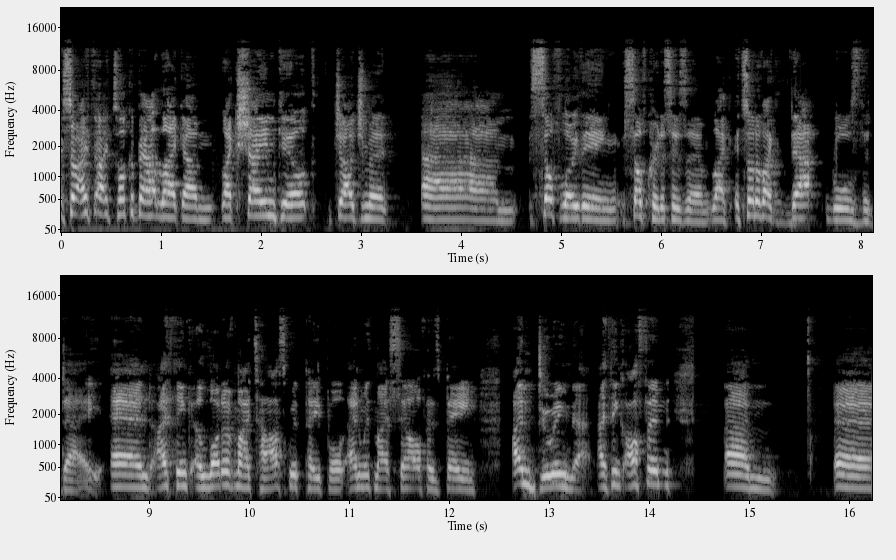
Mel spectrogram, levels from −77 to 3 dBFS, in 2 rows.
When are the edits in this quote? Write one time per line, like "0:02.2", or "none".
none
